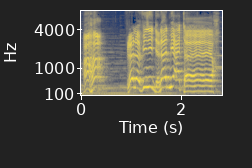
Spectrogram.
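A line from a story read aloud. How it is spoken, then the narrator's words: Vain shout from afar. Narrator (French): s'écria de loin le vaniteux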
